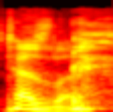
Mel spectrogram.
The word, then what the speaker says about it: Tesla: that hard Z Center in there so it's Tesla fair enough Tesla the Tesla cyber truck we've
